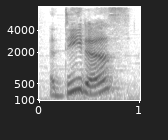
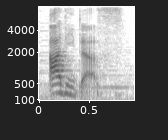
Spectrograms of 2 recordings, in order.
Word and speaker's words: Adidas: were referring to because they usually pronounce it Adidas. And in Germany, we say Adidas. Adidas. Adidas. Super different.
